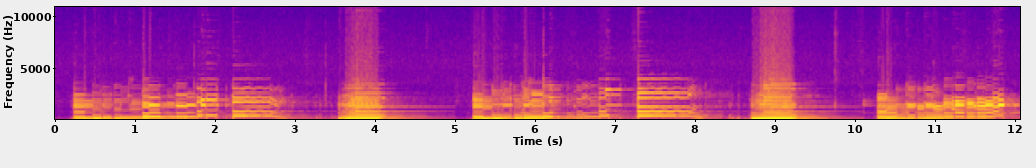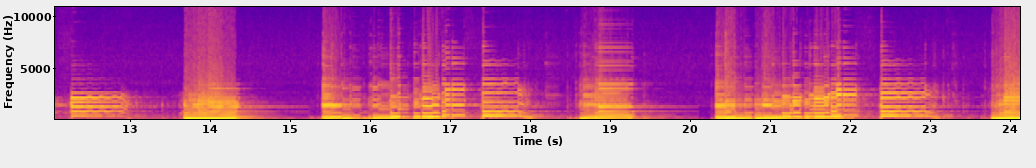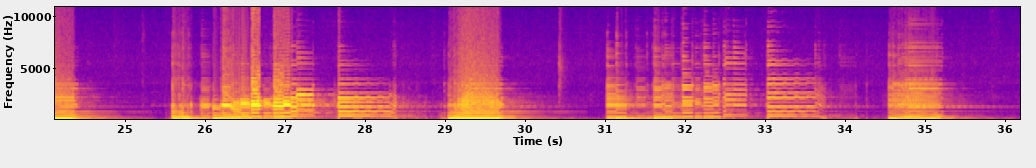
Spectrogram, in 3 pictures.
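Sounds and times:
electric guitar: 0.0 - 36.1.

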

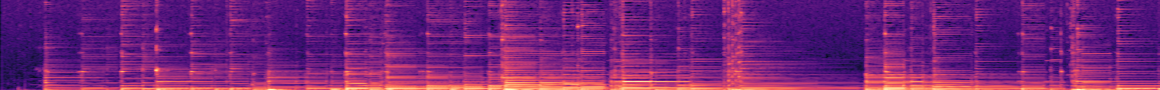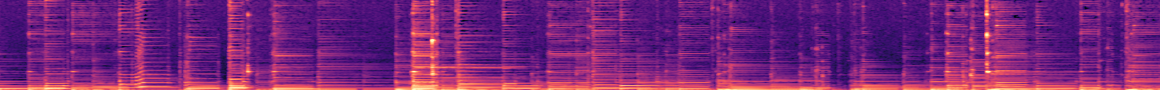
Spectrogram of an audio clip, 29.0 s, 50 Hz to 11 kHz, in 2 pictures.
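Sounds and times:
Froggy Bottom P12 Deluxe guitar of Bastogne walnut: 0.0 - 28.9.

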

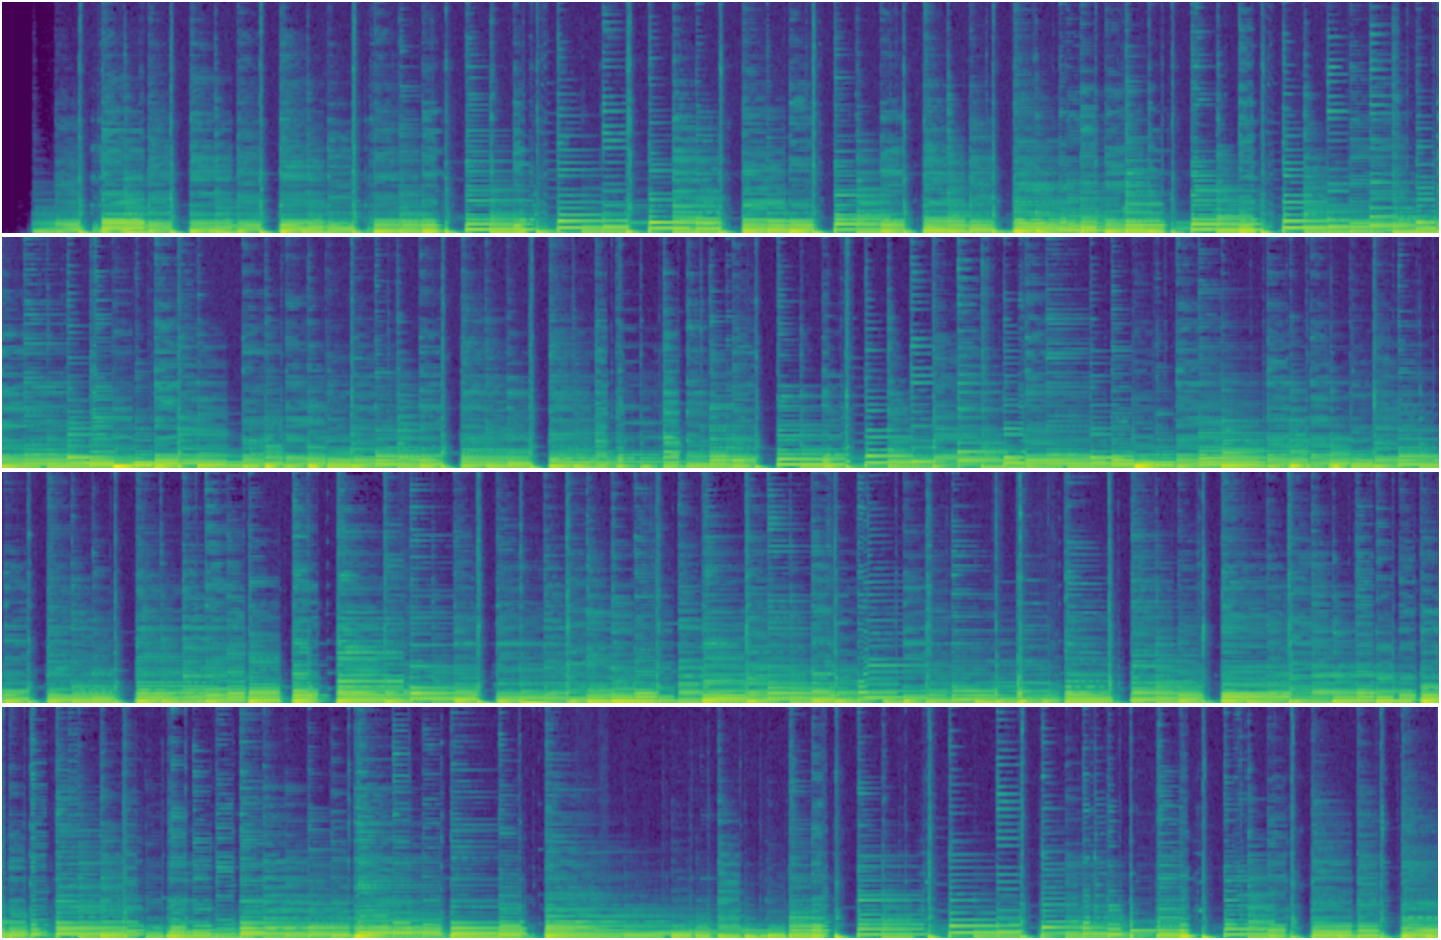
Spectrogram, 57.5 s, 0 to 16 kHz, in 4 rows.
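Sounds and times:
koa acoustic guitar: 0.2 - 57.4.

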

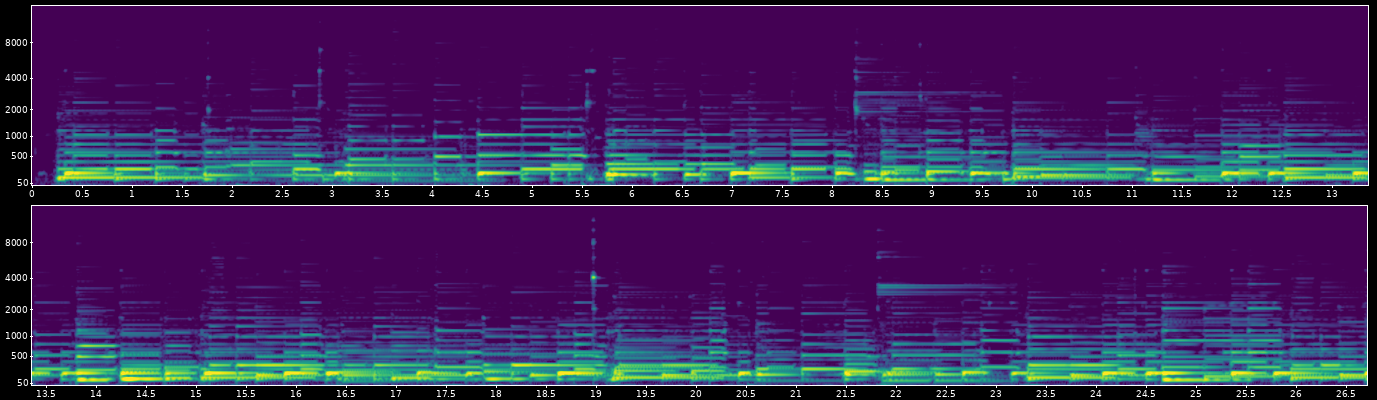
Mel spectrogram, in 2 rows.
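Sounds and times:
Froggy Bottom M Deluxe Guatemalan rosewood guitar: 0.0 - 26.7.

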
